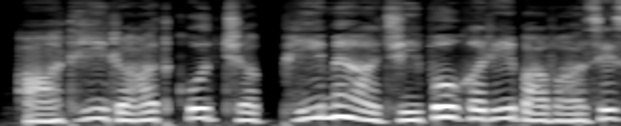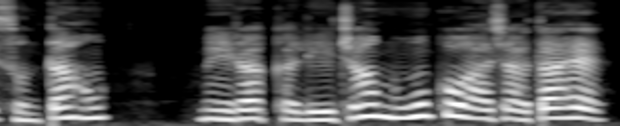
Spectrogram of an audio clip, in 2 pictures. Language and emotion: Hindi, fearful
